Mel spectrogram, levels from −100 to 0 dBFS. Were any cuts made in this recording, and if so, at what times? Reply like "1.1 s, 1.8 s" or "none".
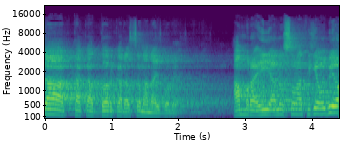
none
